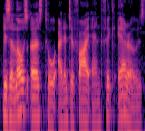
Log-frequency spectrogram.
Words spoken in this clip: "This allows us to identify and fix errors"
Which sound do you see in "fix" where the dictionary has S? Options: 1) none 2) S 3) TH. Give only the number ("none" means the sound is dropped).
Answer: 1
